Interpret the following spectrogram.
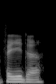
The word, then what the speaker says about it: Veda: it was Vader or Veda. Yeah. I I pronounce it Vader, um but I understand if others would pronounce it Veda. Again, if it was Veda, it doesn't have a double e.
